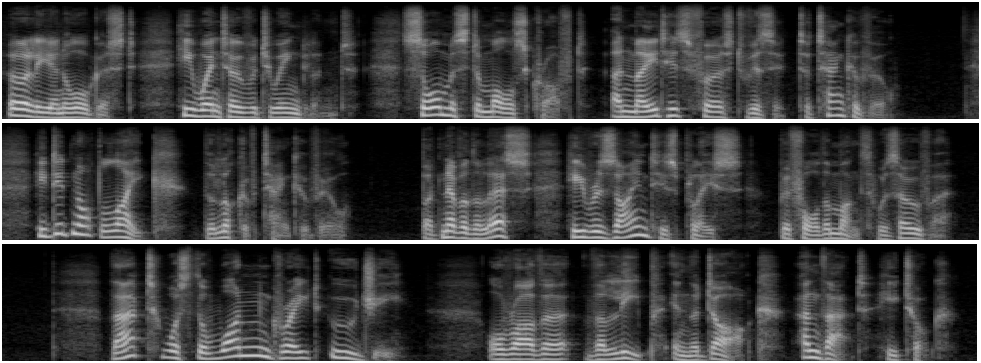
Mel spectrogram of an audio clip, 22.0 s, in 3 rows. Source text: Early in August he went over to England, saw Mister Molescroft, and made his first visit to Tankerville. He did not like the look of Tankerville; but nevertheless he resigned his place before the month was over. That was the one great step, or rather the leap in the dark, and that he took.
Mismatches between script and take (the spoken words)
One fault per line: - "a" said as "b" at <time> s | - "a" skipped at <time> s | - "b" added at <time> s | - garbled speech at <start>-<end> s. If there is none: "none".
- "step" said as "uji" at 17.1 s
